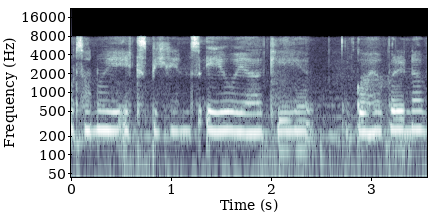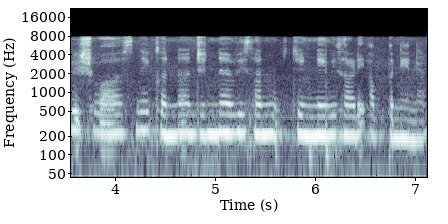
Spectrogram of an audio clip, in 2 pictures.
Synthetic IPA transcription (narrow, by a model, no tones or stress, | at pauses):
ɔːɾsaːnũːeːʔɛkspiːɾijənseːɦoːjaːkɪ | koːɦepəɾiːnãːʋɪʃʋaːsnĩːkəɾnaːd͡ʒɪnːãːʋiːsand͡ʒɪnːẽːʋiːsaːɽeːʔapneːnãː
